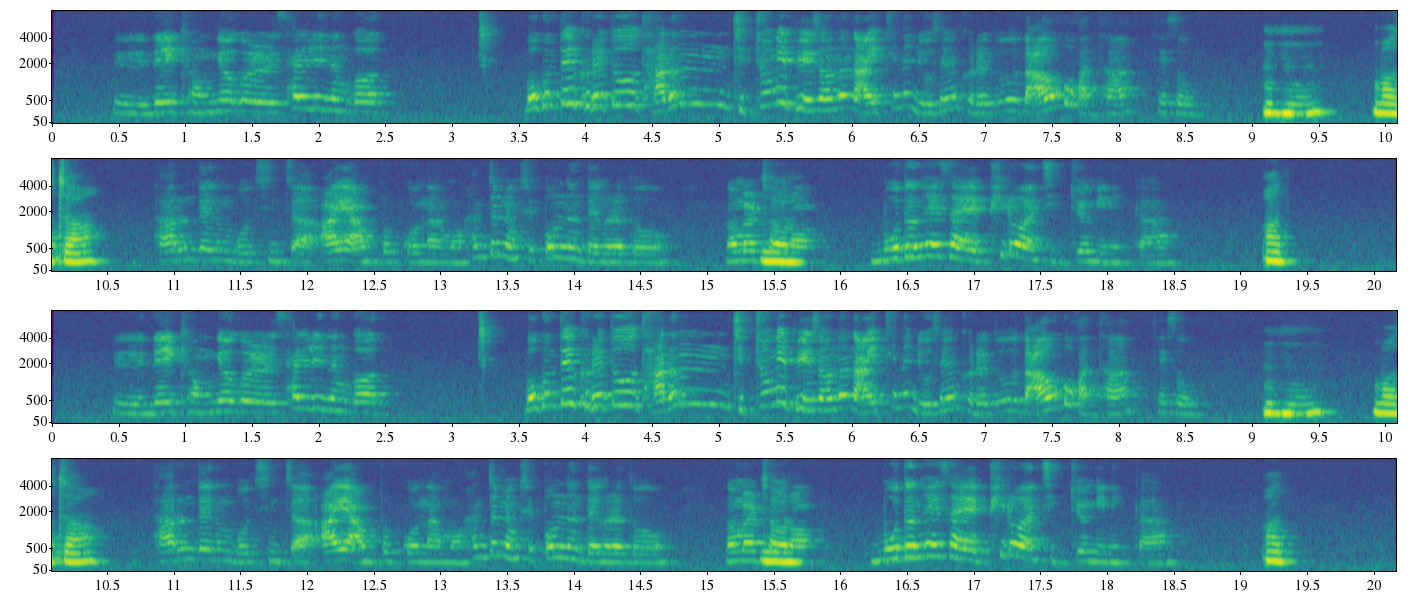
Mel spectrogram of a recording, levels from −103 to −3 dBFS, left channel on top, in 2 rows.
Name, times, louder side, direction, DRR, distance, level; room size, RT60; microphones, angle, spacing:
voice 1, 0.5-2.5 3.5-8.6 10.0-10.1 10.9-14.7 15.1-15.8 16.2-18.5, equal, 25° right, 2.1 m, -27 dB
voice 2, 9.1-9.5 9.9-10.5 15.4-15.7 19.2-19.4, left 2 dB, 35° left, 0.4 m, -16 dB
8.5 x 5.2 x 6.4 m
head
